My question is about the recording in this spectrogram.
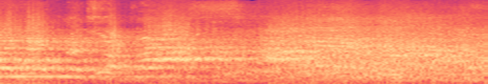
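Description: Live theatre audience laughing and shouting, loud and continuous, with single voices rising above the crowd.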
